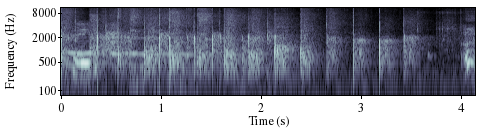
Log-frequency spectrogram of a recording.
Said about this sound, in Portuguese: É e aí, ó, vocês merecem o quê, ó? Palmas, porque foi muito bom.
